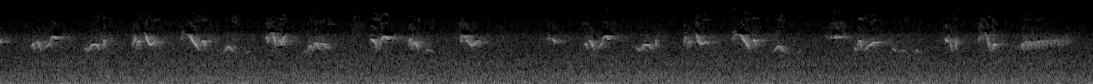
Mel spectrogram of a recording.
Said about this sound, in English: The grosbeaks start singing around daybreak. And here's a recording I made of what it sounds like out there. And you can hear the gentle white noise of the creek in the background.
